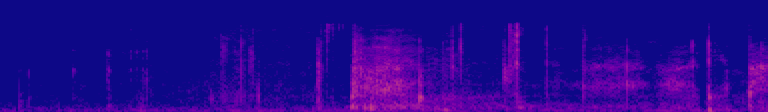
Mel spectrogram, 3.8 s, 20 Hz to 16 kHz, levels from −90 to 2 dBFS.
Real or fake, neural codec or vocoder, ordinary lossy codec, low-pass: fake; codec, 16 kHz, 8 kbps, FreqCodec, smaller model; Opus, 24 kbps; 7.2 kHz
